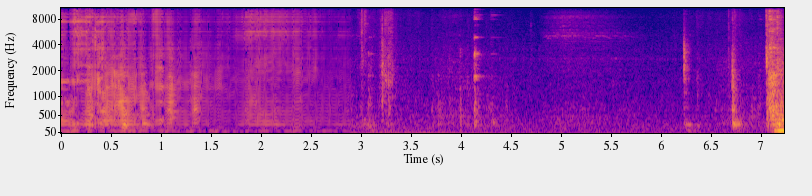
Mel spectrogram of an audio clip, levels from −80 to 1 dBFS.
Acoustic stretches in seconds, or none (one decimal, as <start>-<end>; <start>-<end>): 2.9-7.2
